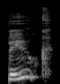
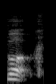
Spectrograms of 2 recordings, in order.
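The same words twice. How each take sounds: First: It has a Newcastle northeastern English vowel. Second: It has a standard southern English vowel.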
